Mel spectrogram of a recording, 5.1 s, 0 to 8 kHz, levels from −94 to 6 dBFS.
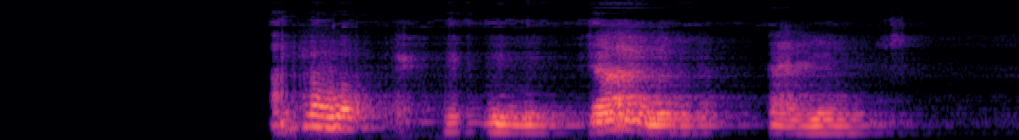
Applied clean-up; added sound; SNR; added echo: neural mask model DeepFilterNet 3.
